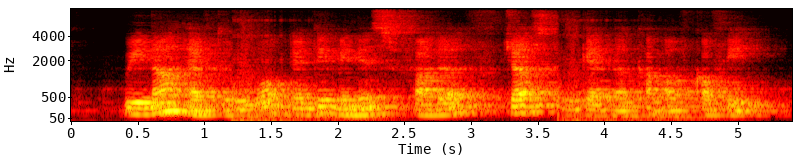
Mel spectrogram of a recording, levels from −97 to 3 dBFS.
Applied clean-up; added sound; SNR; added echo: neural separator model SepFormer DNS4.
